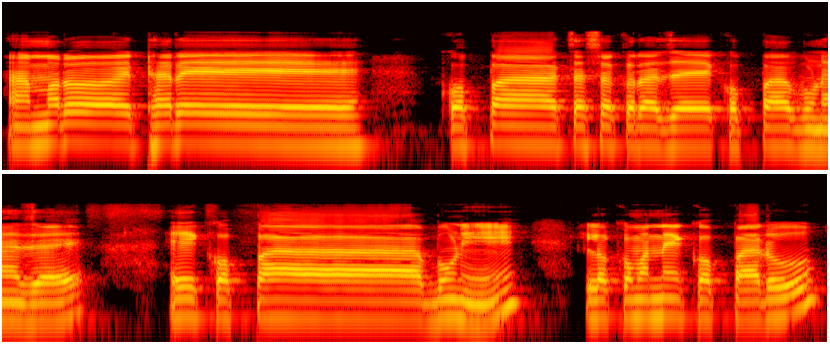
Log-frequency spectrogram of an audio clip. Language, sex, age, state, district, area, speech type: Odia, male, 30-45, Odisha, Kalahandi, rural, spontaneous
